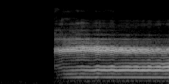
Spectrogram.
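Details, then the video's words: Sheep giving a single long, steady, nasal bleat that starts abruptly after a short silence and holds an even pitch to the end, with no other sounds. "ASMR Schaafgeräusch 1 Stunde Sheep sound"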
